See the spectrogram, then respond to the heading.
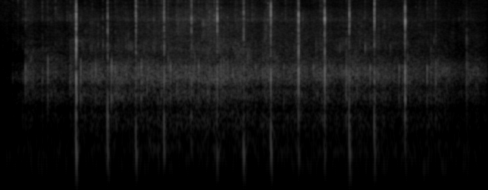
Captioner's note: group applauding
